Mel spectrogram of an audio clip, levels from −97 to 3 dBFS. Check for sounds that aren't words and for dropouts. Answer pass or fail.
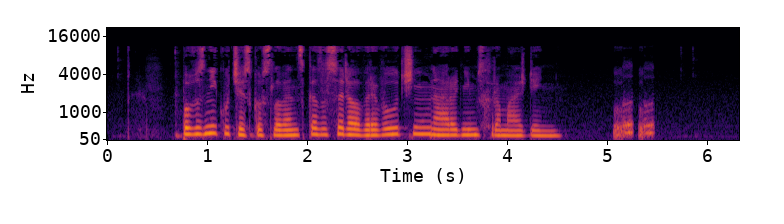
fail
